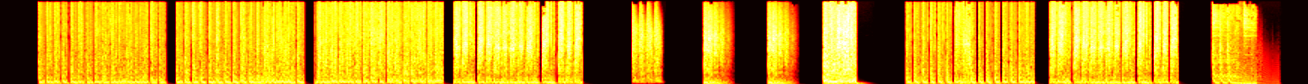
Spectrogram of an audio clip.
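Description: Heavily distorted noise loop built from notes recorded on the Massive X synth, a series of harsh, loud, full-band blasts chopped into blocks of varying length with hard cuts and brief silences between, ending in short stuttering bursts.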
